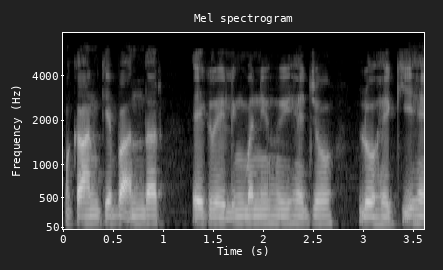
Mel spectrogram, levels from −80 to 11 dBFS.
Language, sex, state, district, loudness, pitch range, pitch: Hindi, male, Uttar Pradesh, Lalitpur, -18 LUFS, 105-110 Hz, 110 Hz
